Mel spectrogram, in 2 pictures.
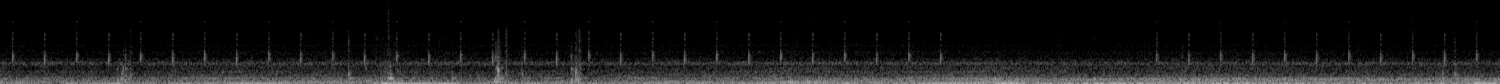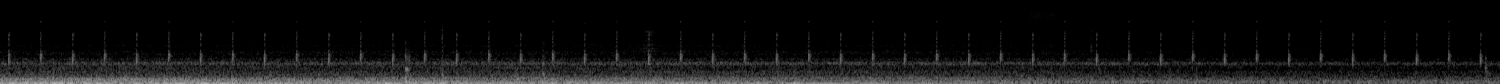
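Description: Mini Clubman heard from inside the cabin while driving: a steady low engine and road rumble that swells in the middle and dies down over the last few seconds. A regular, evenly spaced ticking and a faint steady high tone run beneath it.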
